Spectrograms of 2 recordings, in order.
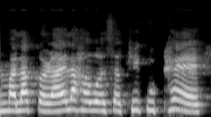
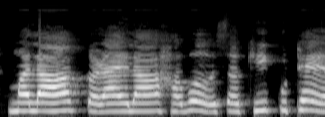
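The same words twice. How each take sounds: First: Said in the usual way. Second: Slow, louder mock-angry demand. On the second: Sarkar demands to know where Sakhi is, angry. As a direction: stretch each word out in acted anger. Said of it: "असं रागात बोलतात".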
